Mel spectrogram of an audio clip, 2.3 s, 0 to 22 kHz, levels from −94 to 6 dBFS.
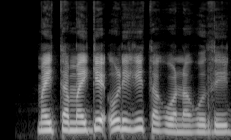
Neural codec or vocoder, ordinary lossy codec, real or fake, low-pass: vocoder, 44.1 kHz, 128 mel bands every 512 samples, BigVGAN v2; none; fake; none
